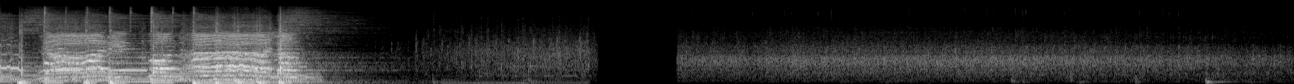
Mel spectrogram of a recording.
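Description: A mixed choir with guitar, bass guitar and hand-drum accompaniment sings the closing phrase of a song, ending about three seconds in. After the music dies away, an audience applauds steadily, with a brief dropout in the sound around the middle.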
